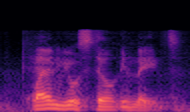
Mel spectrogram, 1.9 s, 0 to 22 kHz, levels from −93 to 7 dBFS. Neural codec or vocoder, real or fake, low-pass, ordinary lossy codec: codec, 16 kHz, 0.5 kbps, FreqCodec, larger model; fake; 7.2 kHz; none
